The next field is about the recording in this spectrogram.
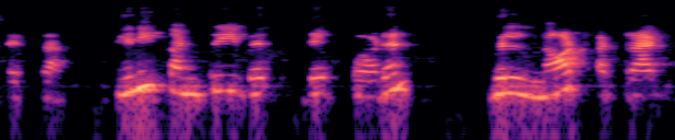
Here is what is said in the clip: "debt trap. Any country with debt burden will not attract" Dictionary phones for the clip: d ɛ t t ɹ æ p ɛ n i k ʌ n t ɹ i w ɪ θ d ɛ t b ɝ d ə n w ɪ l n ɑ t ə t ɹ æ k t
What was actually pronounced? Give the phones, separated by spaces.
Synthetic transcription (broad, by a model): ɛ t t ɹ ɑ ɛ n i k ʌ n t ɹ i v ɪ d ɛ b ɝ d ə n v ɪ l n ɑ t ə t ɹ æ k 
